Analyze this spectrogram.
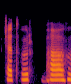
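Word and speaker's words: चतुर्बाहु: Chatur Bahu Samanvita. I might have mispronounced it, but just a little correction. The Chatur Ba would be a regular Ba, not a Bha, not the Okay.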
